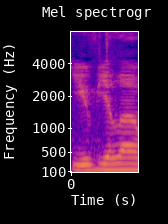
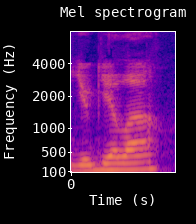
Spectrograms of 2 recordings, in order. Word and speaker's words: uvula: Did anyone when they were younger think uvula was pronounced yugula? I always pronounce it as yugula until I took anatomy and physiology.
